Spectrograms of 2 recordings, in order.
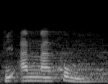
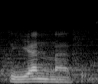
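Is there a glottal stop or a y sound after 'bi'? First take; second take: glottal stop; y sound. First: A glottal stop comes before the second vowel. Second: A y sound comes before the second vowel. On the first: "hamzahnya fathah dan sebelumnya kasrah" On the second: "digantos ya"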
